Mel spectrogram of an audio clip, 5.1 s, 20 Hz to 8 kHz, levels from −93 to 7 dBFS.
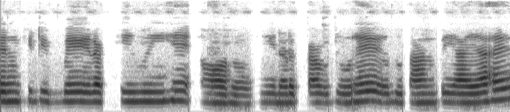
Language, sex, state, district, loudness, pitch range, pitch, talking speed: Hindi, female, Haryana, Charkhi Dadri, -18 LUFS, 195-220 Hz, 205 Hz, 140 wpm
